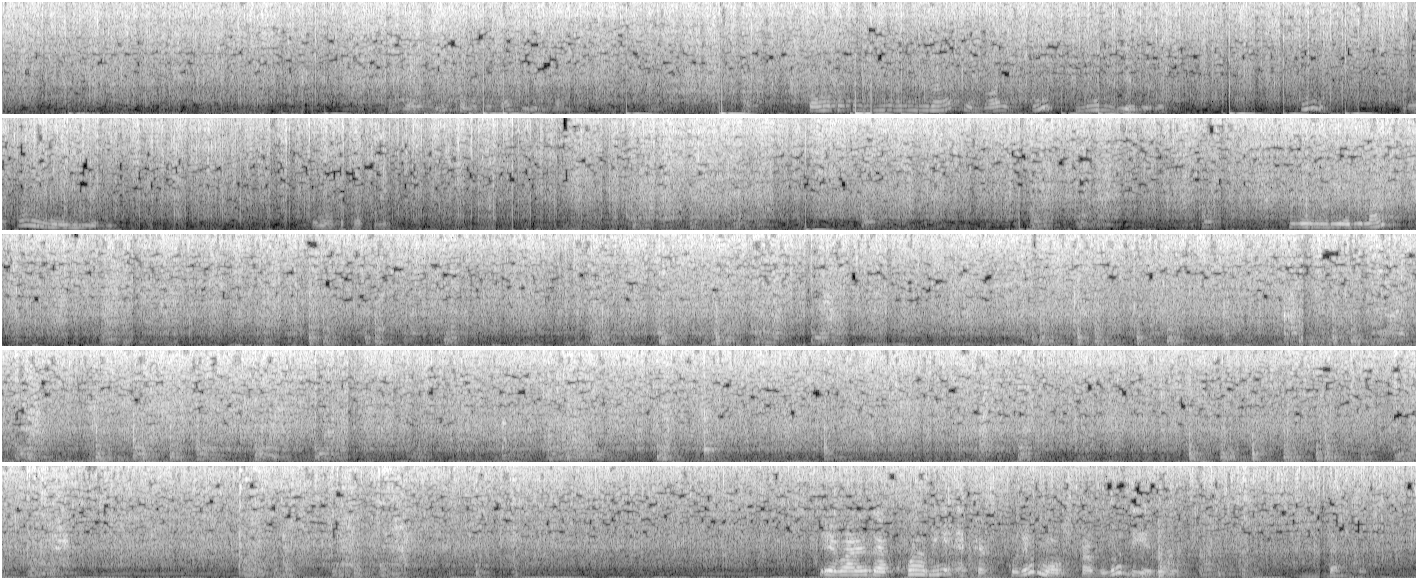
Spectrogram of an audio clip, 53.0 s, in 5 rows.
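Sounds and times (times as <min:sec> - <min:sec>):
vegetables sizzling in oil: 0:00.0 - 0:53.0
spatula scraping a pan: 0:21.7 - 0:27.9, 0:28.8 - 0:37.3, 0:40.7 - 0:43.1, 0:44.2 - 0:46.1, 0:51.0 - 0:52.0.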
